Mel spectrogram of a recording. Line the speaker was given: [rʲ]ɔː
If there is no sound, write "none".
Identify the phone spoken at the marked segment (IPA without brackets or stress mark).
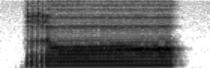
r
